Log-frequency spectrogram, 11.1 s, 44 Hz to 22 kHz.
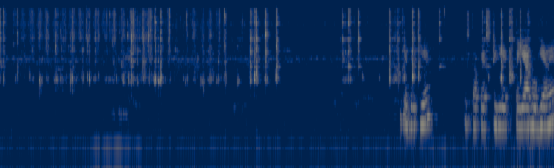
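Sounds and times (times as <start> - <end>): metal beaters whisking batter in bowl: 0.0 - 5.6, 9.6 - 10.8.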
